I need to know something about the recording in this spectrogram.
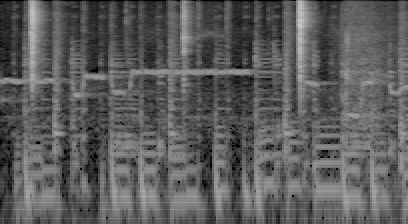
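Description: Arno Bernard iMamba folding knife on caged bearings flipped through its updated detent: two sharp clicks about two and a half seconds apart as the blade snaps over. Quiet background music runs underneath.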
